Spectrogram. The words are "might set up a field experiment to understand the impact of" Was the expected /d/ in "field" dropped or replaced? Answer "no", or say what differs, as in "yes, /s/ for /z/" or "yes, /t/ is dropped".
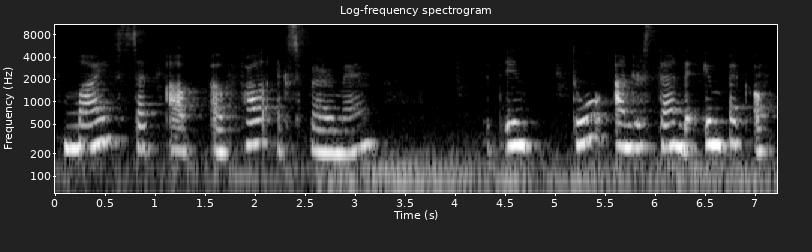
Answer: yes, /d/ is dropped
